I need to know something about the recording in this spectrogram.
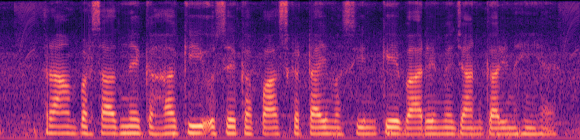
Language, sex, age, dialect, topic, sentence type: Hindi, male, 18-24, Awadhi Bundeli, agriculture, statement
